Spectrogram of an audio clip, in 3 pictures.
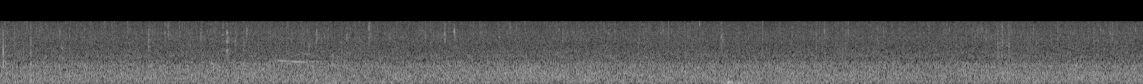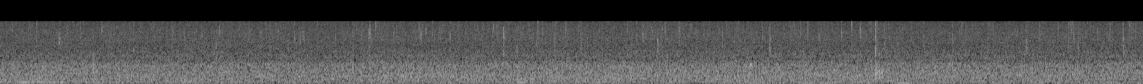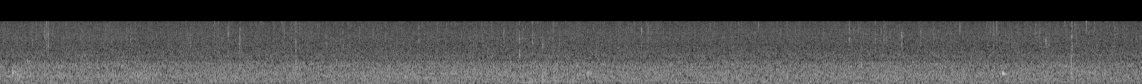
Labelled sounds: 2.8	3.1	humpback whale, 0.97 to 1.2 kHz

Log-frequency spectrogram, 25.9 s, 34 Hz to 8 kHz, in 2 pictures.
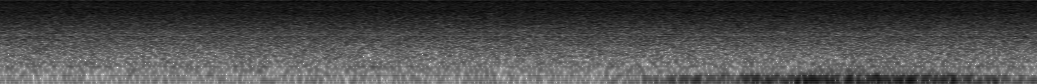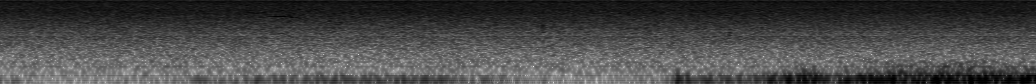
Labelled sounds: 16.3	16.6	killer whale, northern resident, G clan, 2.6 to 2.8 kHz

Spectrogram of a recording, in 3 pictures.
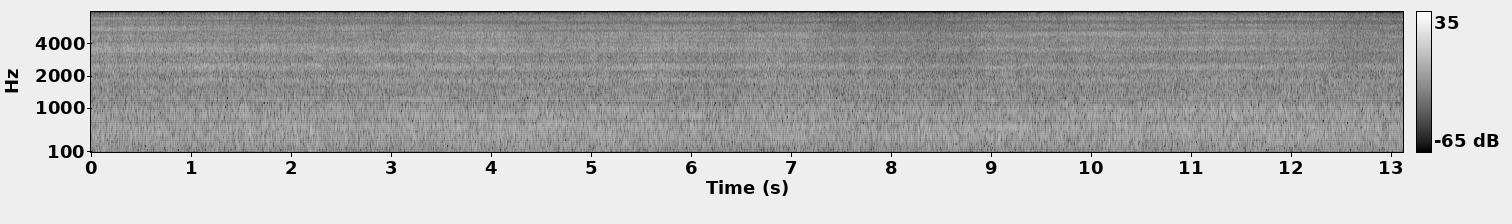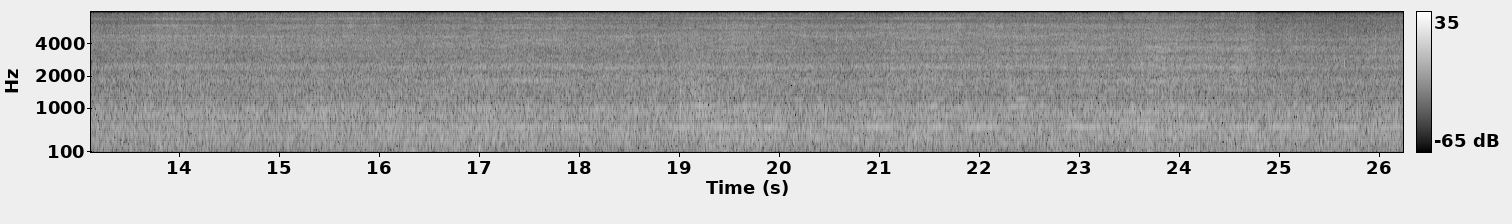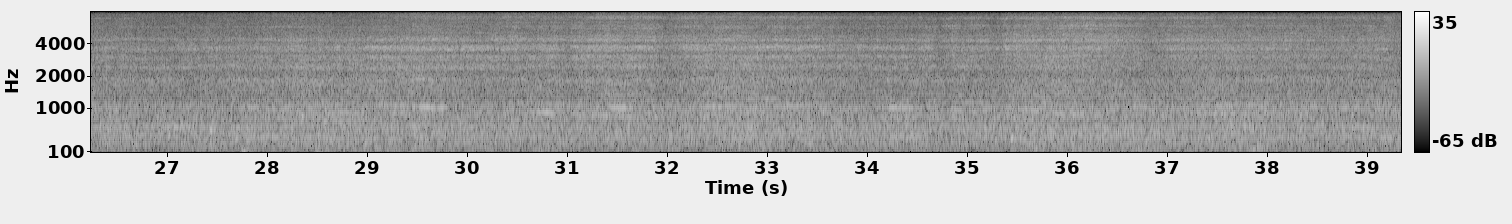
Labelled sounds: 1.0	1.3	vessel noise, 7.1 to 7.2 kHz
3.4	3.7	vessel noise, 4.8 to 4.9 kHz

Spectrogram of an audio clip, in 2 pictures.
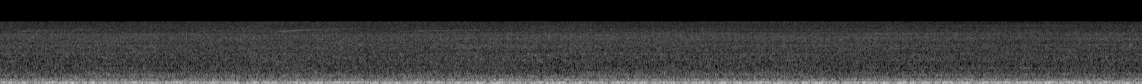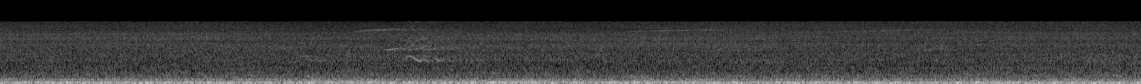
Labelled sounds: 2.7	3.2	killer whale, southern resident, 4.5 to 5.2 kHz
14.9	15.9	killer whale, southern resident, 0.98 to 5.9 kHz
17.7	18.6	killer whale, southern resident, 4.7 to 5.8 kHz

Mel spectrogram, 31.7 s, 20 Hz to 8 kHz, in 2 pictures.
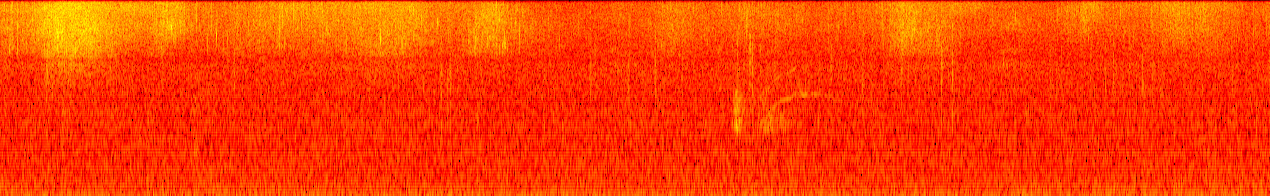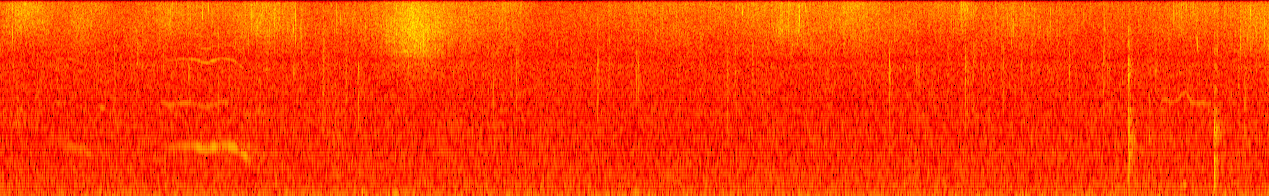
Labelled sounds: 30.3	31.2	killer whale, Bigg's (transient), Gulf of Alaska transient, 1.4 to 1.9 kHz

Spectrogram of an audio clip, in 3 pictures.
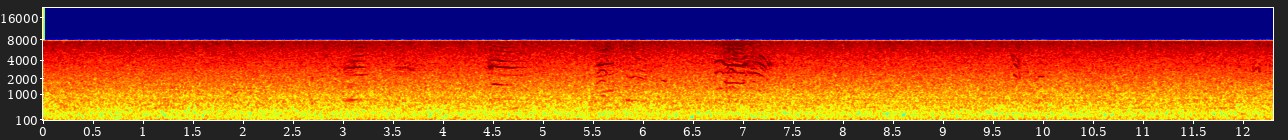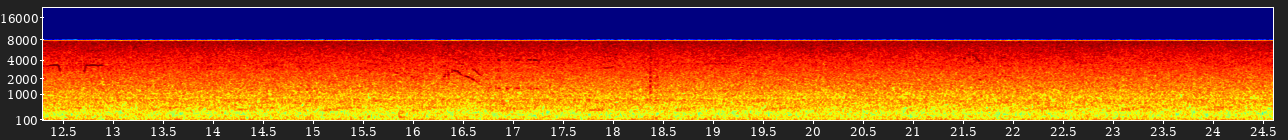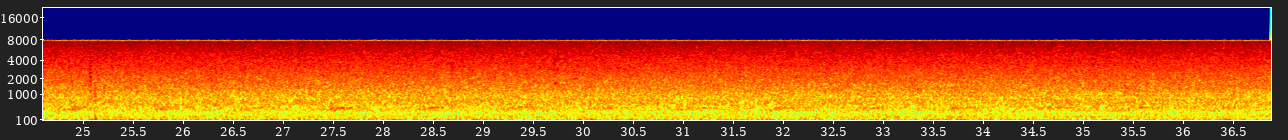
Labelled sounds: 3.0	3.3	Pacific white-sided dolphin, 3.0 to 3.2 kHz
4.4	4.8	Pacific white-sided dolphin, 2.2 to 6.5 kHz
6.7	7.1	Pacific white-sided dolphin, 1.6 to 4.1 kHz
16.4	16.7	Pacific white-sided dolphin, 1.8 to 2.9 kHz

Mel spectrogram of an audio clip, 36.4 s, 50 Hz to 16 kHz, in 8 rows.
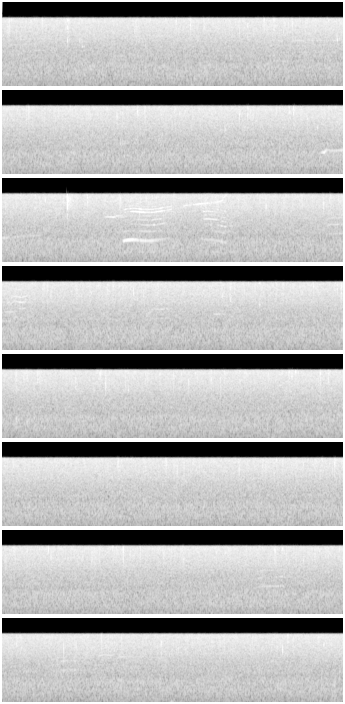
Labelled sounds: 8.8	9.6	killer whale, Bigg's (transient), 0.94 to 1.3 kHz
10.5	12.1	killer whale, Bigg's (transient), 0.91 to 6.0 kHz
13.8	14.0	killer whale, Bigg's (transient), 3.9 to 4.2 kHz
15.6	15.9	killer whale, Bigg's (transient), 2.2 to 2.5 kHz
30.8	31.1	killer whale, Bigg's (transient), 1.2 to 1.3 kHz
33.3	33.6	killer whale, Bigg's (transient), 2.6 to 3.0 kHz

